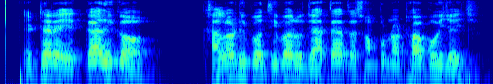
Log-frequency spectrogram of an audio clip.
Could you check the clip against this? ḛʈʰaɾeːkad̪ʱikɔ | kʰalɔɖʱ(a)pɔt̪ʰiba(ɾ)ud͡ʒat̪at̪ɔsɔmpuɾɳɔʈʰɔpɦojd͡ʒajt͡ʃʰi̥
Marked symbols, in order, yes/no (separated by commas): no, yes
